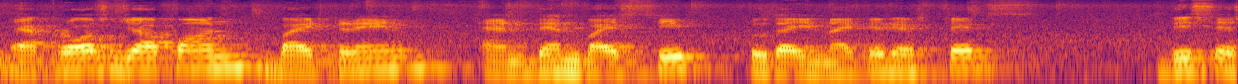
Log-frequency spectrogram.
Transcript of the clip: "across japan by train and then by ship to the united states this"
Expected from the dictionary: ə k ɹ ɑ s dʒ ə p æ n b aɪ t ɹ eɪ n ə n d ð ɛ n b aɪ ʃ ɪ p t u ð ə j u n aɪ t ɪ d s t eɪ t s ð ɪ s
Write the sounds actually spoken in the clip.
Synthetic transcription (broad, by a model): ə k ɹ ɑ s dʒ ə p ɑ n b aɪ t ɹ eɪ n ə n d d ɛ n b aɪ s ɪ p t u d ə j u n aɪ t ɪ d s t eɪ t s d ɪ s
